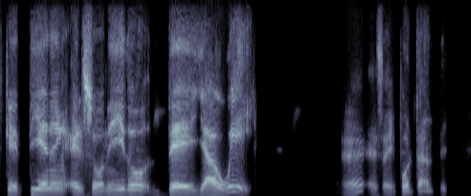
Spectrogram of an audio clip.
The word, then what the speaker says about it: Yahweh: Pues no, en la poesía samaritana siempre rimaban el nombre sagrado con palabras que terminaban en we. Entonces, esto señala hacia la pronunciación Yahweh y no Yahuwah o Jehová, como, ¿verdad?, pretenden algunas otras personas.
